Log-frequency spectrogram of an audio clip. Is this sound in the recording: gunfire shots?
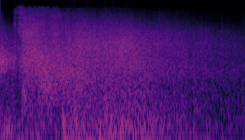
yes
